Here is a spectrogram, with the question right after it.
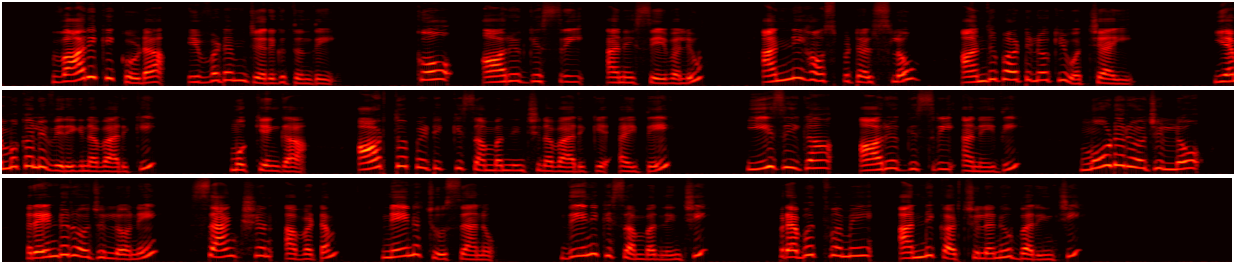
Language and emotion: Telugu, neutral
